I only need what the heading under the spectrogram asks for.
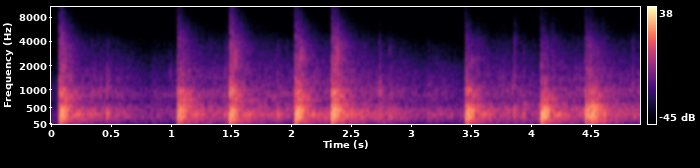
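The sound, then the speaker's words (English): A string of loud fireworks explosions shooting up from gardens and sidewalks all around, heard from a balcony: about eight sharp booms at irregular intervals, each followed by a rumbling, echoing decay that fades before the next bang. No one speaks. “waiting for an explosion close enough gave ample chance to ponder.”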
